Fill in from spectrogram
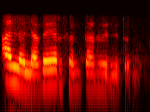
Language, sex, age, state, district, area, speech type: Malayalam, female, 18-30, Kerala, Thrissur, rural, conversation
